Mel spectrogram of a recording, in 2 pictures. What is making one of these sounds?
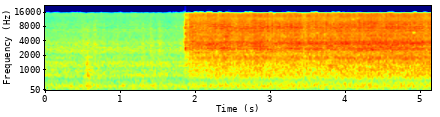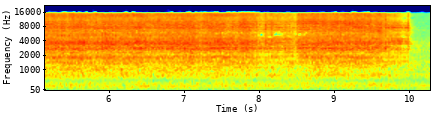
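A diesel crawler excavator's engine rumbles under load.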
